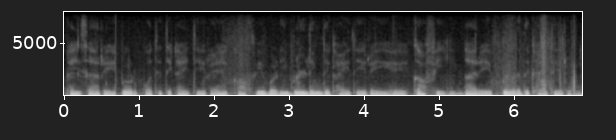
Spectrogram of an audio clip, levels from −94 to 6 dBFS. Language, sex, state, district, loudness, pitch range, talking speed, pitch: Kumaoni, female, Uttarakhand, Tehri Garhwal, -21 LUFS, 180-200 Hz, 180 wpm, 185 Hz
